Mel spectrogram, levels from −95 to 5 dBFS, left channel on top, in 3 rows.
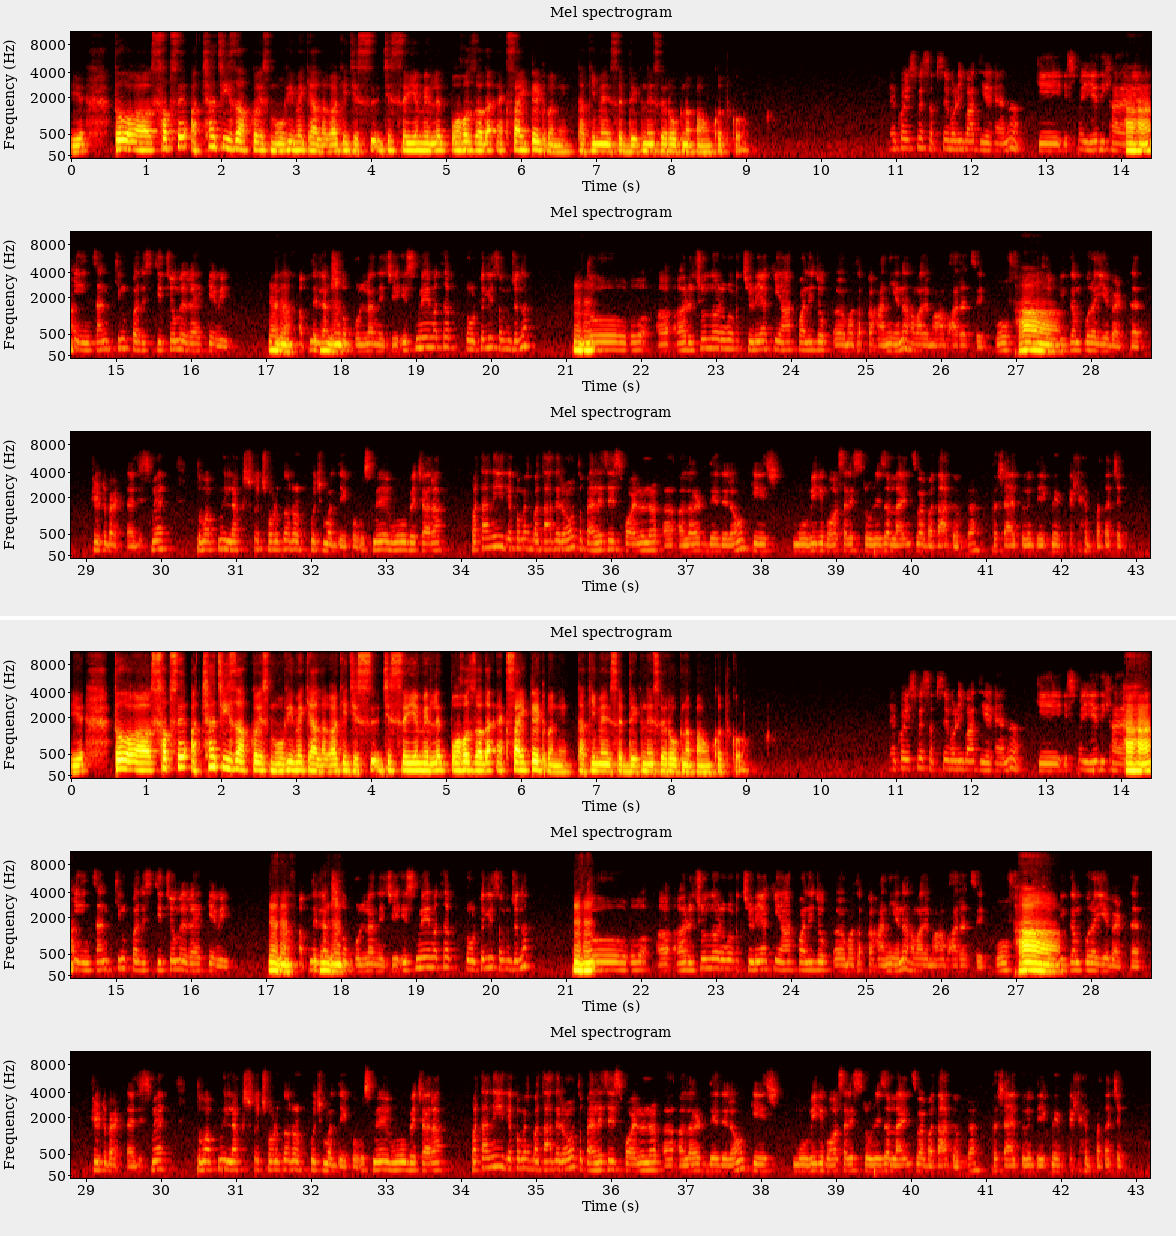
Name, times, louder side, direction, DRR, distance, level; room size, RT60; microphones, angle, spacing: voice 1, 0.0-9.0 14.0-14.4 17.0-17.3 17.7-18.0 21.1-21.4 27.0-27.6, right 6 dB, 90° right, 0.4 m, -22 dB
voice 2, 10.9-16.5 17.1-20.5 21.3-28.7 29.1-30.1 30.5-33.8 34.1-42.8, right 2 dB, 10° right, 0.6 m, -40 dB
7.9 x 3.8 x 6.1 m
head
